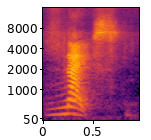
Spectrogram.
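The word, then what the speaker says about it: gneiss: the change has been changed form is called nice g n e i s s g n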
